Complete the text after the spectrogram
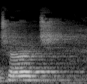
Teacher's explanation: English has two affricates, as I said, voiceless ch as in church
